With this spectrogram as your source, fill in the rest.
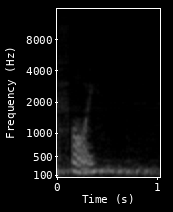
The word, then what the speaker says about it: Fowey: to move on to Foy which I hadn't quite worked out how to pronounce we still thought it was called fawi thank you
